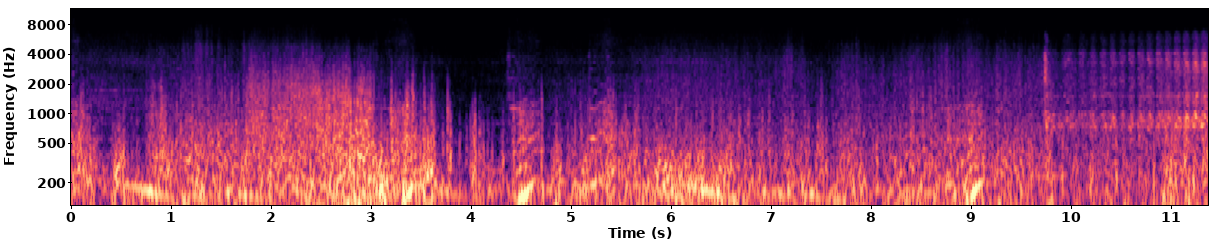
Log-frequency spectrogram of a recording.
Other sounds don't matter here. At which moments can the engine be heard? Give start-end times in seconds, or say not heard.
0.0-11.3.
